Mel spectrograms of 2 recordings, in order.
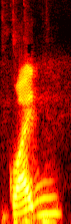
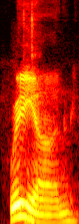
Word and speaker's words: Gwydion: Gwydin? Gwydion.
